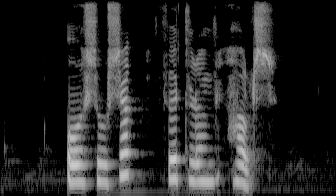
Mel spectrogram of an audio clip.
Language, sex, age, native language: Icelandic, male, 8, Icelandic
